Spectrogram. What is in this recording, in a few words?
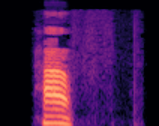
"haft", Farsi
